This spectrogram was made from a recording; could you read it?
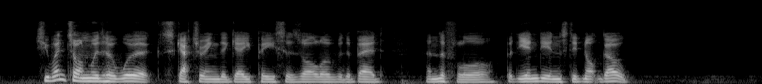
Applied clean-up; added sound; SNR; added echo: none; none; none; none.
